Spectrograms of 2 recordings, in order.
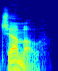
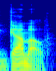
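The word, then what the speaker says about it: جمال: it's related to the Arabic word jamal, which is the kind of standard pronunciation of the Arabic name. The Arabic word for camel is jamal. In the Egyptian dialect, the j sound is typically pronounced with a g sound, and that was also the case in the Middle Ages. It's a very old dialectical variation, and so in that case they would say gamal, and presumably that's how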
